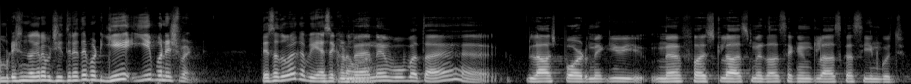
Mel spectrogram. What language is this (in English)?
Hindi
